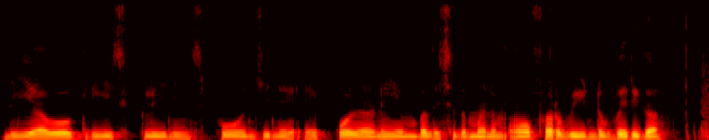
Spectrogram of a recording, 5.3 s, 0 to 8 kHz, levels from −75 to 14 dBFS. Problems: low volume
